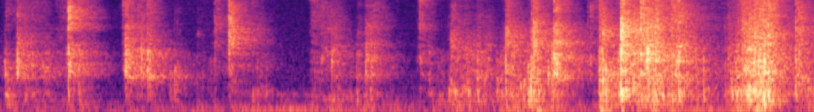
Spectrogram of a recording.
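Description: Clear plastic poly bags crinkling and rustling as packaged wax melts are handled, in irregular bursts that grow loudest near the end.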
